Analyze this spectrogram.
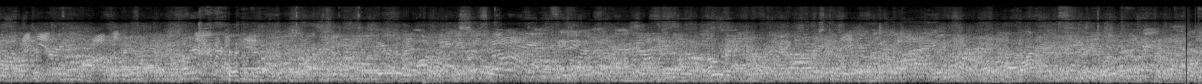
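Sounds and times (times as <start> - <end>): hubbub of overlapping conversation: 0.0 - 12.0.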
